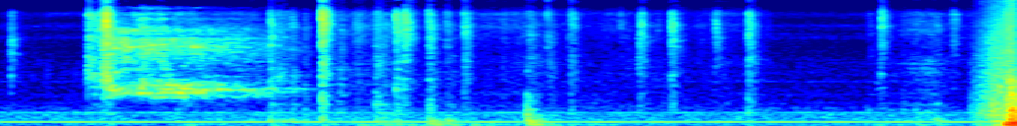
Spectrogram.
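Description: Plastic Kamen Rider toy blaster being handled: a brief hiss about a second in, then a run of small plastic clicks and taps. A loud sound that falls in pitch comes at the very end.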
